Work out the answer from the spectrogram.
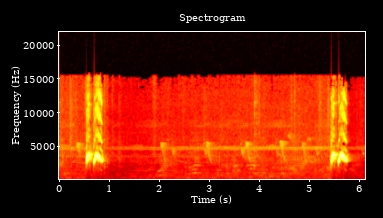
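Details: Female red-whiskered bulbul, early season 2022, singing to prompt males; two loud two-note whistled phrases about five seconds apart, with faint chirps from other birds in between.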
